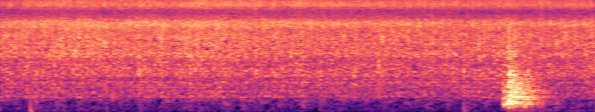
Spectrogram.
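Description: Garlic, green chillies and onion greens sizzling in hot oil in an aluminium kadhai, a steady high hiss. About five seconds in there is a brief, louder sound.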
